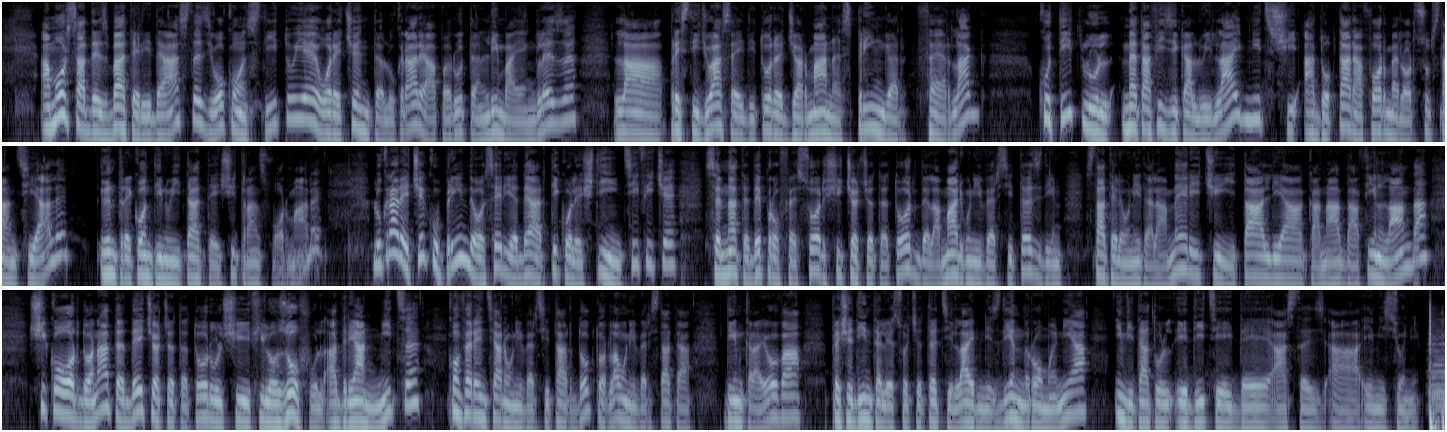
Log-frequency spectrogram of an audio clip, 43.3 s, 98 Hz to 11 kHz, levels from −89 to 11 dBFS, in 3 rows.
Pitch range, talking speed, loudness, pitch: 115-160 Hz, 115 wpm, -28 LUFS, 130 Hz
